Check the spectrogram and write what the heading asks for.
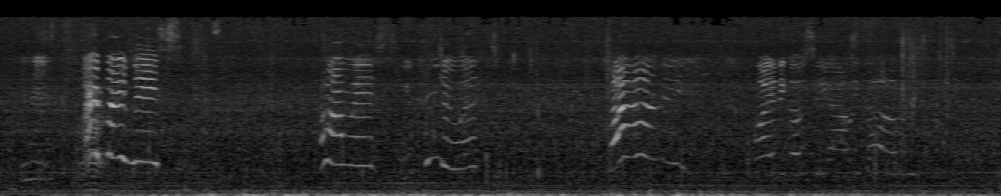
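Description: A small girl's high-pitched voice making short, sing-song calls, about four in a row, each gliding up and down in pitch, over a steady low rumble of wind and river on the boat.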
